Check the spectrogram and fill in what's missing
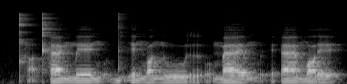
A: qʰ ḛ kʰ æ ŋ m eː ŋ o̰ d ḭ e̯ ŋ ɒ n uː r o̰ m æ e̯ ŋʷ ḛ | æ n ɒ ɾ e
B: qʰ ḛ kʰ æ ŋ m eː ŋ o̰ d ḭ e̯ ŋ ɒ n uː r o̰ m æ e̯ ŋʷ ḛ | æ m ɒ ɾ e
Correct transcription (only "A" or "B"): B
